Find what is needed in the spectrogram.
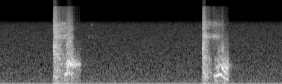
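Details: Two short, sharp hiccups about one and a half seconds apart against quiet room noise; hiccups.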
